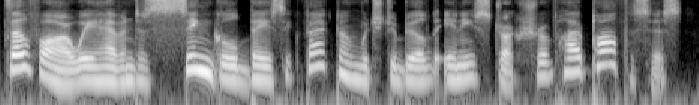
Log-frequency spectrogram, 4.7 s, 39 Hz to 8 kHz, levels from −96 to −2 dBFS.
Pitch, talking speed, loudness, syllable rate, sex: 165 Hz, 205 wpm, -18 LUFS, 5.7 syllables/s, female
